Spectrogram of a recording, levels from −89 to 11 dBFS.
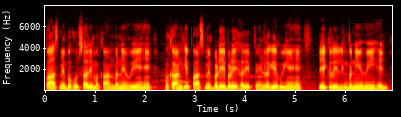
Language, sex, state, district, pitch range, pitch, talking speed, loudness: Hindi, male, Uttar Pradesh, Lalitpur, 110-115 Hz, 115 Hz, 205 wpm, -16 LUFS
